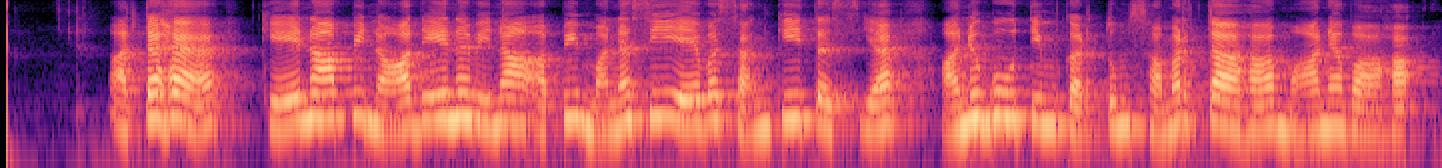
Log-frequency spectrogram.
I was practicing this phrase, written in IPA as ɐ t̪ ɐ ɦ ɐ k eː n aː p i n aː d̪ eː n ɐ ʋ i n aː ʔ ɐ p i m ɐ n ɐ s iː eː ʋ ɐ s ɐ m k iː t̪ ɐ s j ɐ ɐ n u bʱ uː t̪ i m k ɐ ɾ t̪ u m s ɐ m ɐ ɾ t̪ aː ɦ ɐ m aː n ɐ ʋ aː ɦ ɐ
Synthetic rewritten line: ɐ t̪ ɐ ɦ ɐ k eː n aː p i n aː d̪ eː n ɐ ʋ i n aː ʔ ɐ p i m ɐ n ɐ s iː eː ʋ ɐ s ɐ ŋ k iː t̪ ɐ s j ɐ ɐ n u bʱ uː t̪ i m k ɐ ɾ t̪ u m s ɐ m ɐ ɾ t̪ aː ɦ ɐ m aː n ɐ ʋ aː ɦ ɐ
